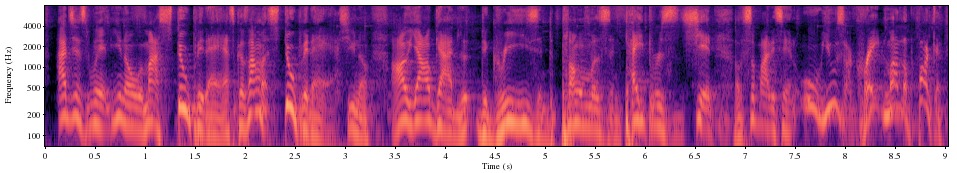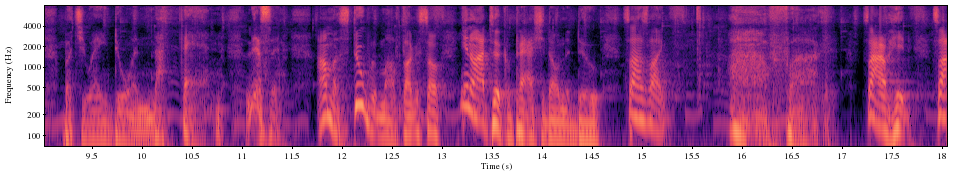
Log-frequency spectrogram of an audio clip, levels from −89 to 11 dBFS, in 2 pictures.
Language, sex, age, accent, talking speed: English, male, 50-69, American, 215 wpm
